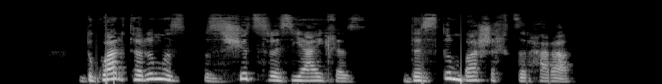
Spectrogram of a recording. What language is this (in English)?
Abkhazian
